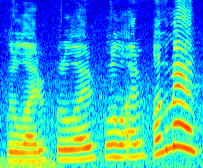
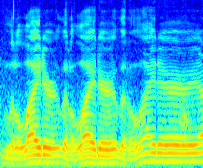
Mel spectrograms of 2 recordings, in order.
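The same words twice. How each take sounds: First: Mock triumphant painter. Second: Lightly acted, quick self-talk while working; hint of someone concentrating on fine shading; artist absorbed in shading. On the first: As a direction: build from working self-talk to a high, hammed-up boast. Mock porch painter building to triumph. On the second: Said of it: "somebody sitting there and going".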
